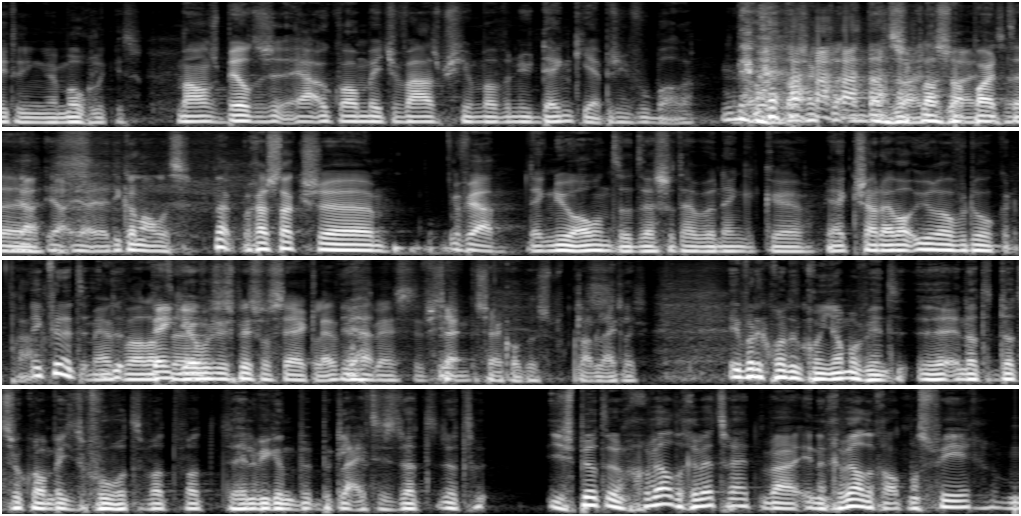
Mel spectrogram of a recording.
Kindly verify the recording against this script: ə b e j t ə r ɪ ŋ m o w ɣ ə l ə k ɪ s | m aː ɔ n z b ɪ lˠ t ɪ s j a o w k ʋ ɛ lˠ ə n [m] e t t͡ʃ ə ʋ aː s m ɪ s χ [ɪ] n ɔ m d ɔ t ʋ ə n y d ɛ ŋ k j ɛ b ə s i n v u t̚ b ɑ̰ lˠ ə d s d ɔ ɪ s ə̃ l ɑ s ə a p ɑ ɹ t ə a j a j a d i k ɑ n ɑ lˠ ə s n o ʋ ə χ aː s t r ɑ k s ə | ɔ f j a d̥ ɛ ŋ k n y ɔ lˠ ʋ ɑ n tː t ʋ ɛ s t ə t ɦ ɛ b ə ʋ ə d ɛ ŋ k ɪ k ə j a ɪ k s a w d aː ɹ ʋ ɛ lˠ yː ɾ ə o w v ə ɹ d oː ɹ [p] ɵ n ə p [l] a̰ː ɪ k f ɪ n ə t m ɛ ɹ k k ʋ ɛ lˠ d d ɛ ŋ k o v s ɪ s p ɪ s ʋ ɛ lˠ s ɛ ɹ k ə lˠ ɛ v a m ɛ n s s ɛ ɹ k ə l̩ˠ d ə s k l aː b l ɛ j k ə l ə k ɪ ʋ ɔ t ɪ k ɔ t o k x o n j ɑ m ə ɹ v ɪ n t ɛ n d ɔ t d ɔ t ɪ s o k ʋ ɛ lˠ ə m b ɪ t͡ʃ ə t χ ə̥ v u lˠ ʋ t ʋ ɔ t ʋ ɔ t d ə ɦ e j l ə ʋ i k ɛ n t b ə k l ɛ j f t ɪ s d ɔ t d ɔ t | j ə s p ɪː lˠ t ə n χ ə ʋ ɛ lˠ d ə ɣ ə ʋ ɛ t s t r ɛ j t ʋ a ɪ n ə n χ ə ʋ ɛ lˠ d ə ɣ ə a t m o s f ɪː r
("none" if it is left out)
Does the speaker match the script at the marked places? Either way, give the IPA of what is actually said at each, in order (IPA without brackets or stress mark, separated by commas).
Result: b, i, k, r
